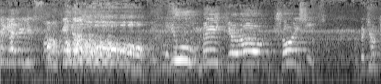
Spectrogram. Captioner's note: scoffs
